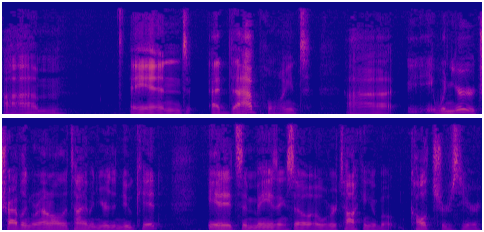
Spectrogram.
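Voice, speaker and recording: A man with a Canadian accent talks at a moderate pace, leaving long, frequent pauses. His pitch is medium, with ordinary pitch variation. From Canada, raised across many provinces. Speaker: police officer. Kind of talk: casual interview conversation. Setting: video call.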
